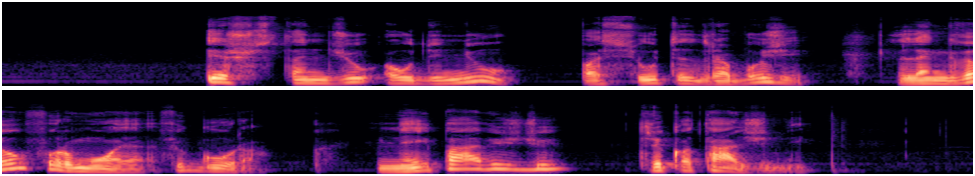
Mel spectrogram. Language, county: Lithuanian, Kaunas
